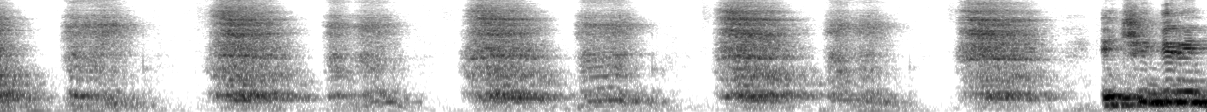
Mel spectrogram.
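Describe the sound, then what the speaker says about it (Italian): Rapid, forceful breath of fire breathing exercise in a shamanic ritual, with seven or eight sharp bursts of nasal exhaling and inhaling at a steady rhythm, close and loud. "respiriamo sempre con il respiro di fuoco che serve a bruciare tutti i pensieri della mente"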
